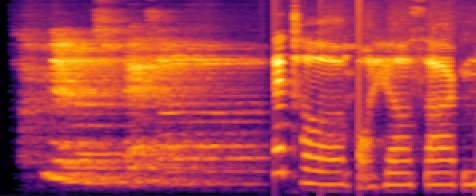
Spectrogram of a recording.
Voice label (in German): Jingel Wettervorhersagen allgemein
